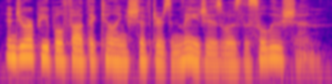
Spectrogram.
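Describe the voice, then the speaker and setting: A woman plays a shrewd, composed royal shifter in a fantasy audio drama. The voice is very low and dark, with formal, measured phrasing. It is recorded dry and close. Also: no room sound, close to an everyday voice. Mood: grave, probing. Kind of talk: audio roleplay acting, fantasy dialogue.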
